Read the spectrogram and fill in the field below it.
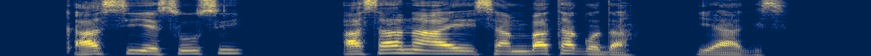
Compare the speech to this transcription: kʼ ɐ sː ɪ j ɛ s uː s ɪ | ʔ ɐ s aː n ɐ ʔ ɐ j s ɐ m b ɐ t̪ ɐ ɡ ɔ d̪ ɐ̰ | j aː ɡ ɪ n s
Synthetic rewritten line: kʼ ɐ sː ɪ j ɛ s uː s ɪ | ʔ ɐ s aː n ɐ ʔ ɐ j s ɐ m b ɐ t̪ ɐ ɡ ɔ d̪ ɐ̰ | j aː ɡ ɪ s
